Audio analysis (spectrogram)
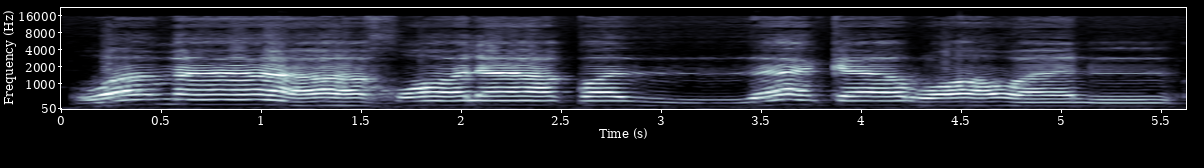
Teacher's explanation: اکثر لوگ اس کو زا پڑھ دیتے ہیں، بلکہ زا اور ذال ڈیفرنٹ الفاظ ہیں، ان کو اپنے مخرج سے ادا کیا جائے گا۔ جب آپ ذال پڑھیں گے تو ذال نرم حروف میں سے آتا ہے، زبان کی نوک دونوں دانتوں کے درمیان لے کے آئیں گے، تب ذال صحیح ادا کیا جائے گا۔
